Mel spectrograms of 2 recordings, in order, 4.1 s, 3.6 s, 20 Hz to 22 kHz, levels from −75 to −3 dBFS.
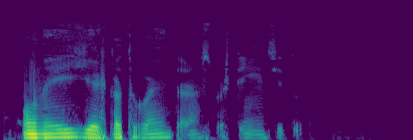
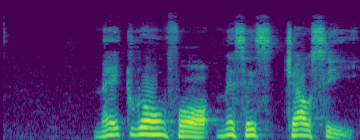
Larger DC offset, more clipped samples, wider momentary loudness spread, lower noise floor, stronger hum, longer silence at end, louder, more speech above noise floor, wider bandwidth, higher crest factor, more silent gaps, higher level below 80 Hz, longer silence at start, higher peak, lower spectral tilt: neither; neither; first, 25 LU vs 6 LU; first, -77 dBFS vs -55 dBFS; neither; first, 1.3 s vs 0.1 s; second, -19 LUFS vs -14 LUFS; first, 57 dB vs 41 dB; second, 9.4 kHz vs 14 kHz; first, 22 dB vs 16 dB; neither; first, -40 dBFS vs -50 dBFS; second, 0.25 s vs 0.95 s; about the same, 0 dBFS vs 0 dBFS; first, -10 dB/octave vs -5 dB/octave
